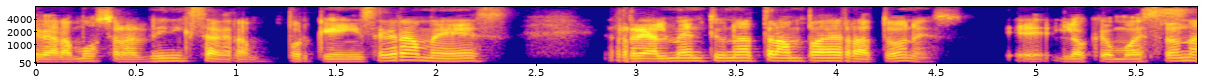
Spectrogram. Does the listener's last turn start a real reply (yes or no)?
no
